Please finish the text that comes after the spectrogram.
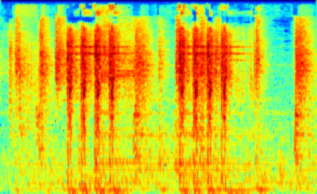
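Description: A tank's cannon firing in a Sega Saturn video game: rapid, repeated loud bursts in a rough rhythm, like a string of close shots, with no talk over them.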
